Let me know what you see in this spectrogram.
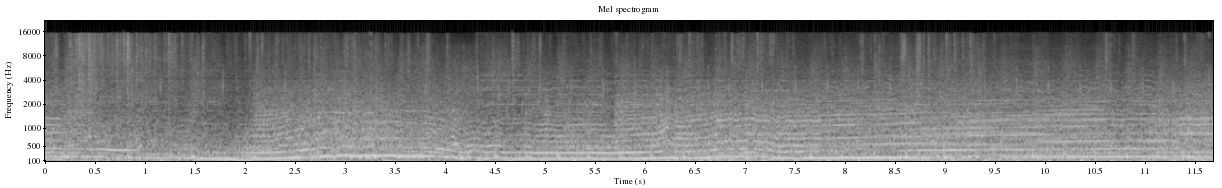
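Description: Fiat Seicento rally car's engine heard from inside the cabin at stage pace. The revs climb and drop every couple of seconds as it shifts gear and slows for corners.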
